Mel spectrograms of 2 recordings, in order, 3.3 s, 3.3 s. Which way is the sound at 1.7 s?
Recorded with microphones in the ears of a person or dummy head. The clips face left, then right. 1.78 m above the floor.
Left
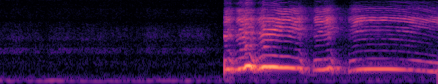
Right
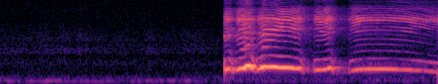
5° right (ahead or behind).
